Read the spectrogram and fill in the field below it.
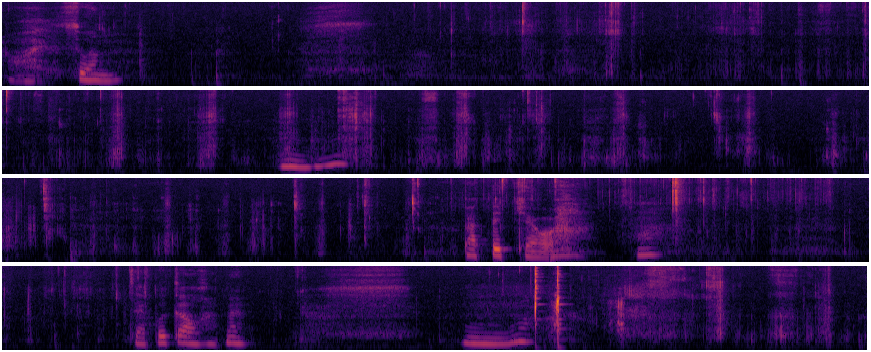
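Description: A woman chews with wet smacking sounds.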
